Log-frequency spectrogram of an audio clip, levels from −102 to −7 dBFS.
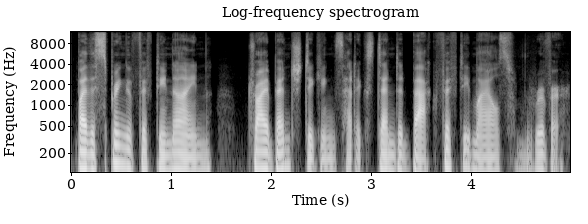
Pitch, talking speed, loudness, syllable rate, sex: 95 Hz, 205 wpm, -24 LUFS, 5.3 syllables/s, male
